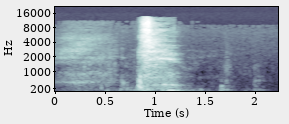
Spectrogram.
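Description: A single sharp sneeze bursts out, a brief hissing explosion of breath, followed by soft breathing and faint rustling in otherwise quiet surroundings.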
